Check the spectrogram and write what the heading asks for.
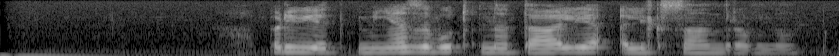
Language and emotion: Russian, neutral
